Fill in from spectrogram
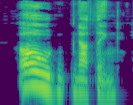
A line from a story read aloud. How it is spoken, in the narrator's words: said, and chuckled again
